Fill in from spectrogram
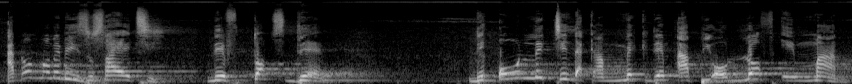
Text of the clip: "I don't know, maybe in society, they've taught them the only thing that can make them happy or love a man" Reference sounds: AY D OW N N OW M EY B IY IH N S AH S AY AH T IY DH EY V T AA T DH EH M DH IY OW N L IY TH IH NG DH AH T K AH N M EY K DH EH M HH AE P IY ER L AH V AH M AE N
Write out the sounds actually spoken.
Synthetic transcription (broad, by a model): AY D OW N N OW M EY B IY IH S AH S AY AH T IY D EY F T AA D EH M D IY OW N L IY T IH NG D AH T K AH N M EY K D EH M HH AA P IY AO L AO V AH M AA N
